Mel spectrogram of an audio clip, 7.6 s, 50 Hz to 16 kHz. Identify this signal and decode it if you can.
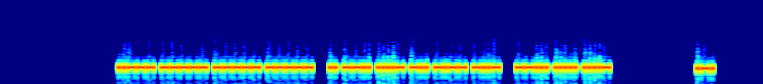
Morse code, heard as a keyed tone, about 48 wpm, 700 Hz. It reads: 2000 IZ4DYX 754 R
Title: Worked All Europe DX Contest - QTC Exchange with Repeats - 50wpm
